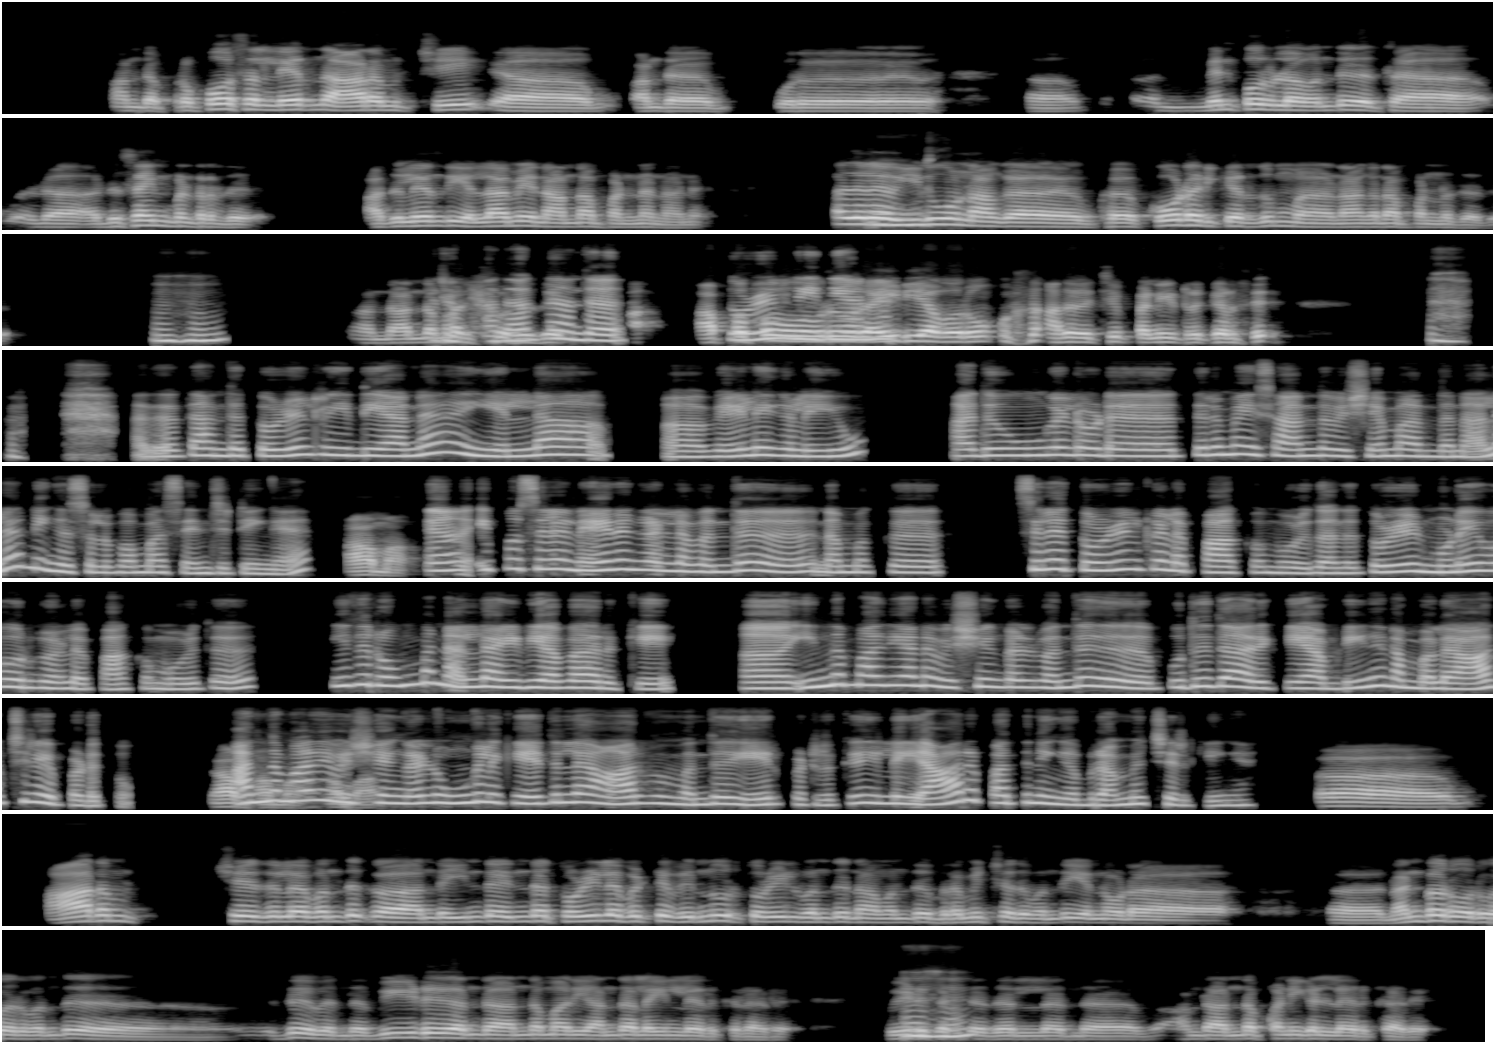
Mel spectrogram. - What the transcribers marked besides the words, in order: in English: "ப்ரோபோசல்ல"; drawn out: "ஒரு"; in English: "டிசைன்"; in English: "கோட்"; laughing while speaking: "அந் அந்த மாதிரி ஒரு இது … வச்சு பண்ணிட்டு இருக்குறது"; laugh; in English: "ஐடியாவா"; drawn out: "அ"; drawn out: "என்னோட"
- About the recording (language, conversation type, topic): Tamil, podcast, ஒரு யோசனை தோன்றியவுடன் அதை பிடித்து வைத்துக்கொள்ள நீங்கள் என்ன செய்கிறீர்கள்?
